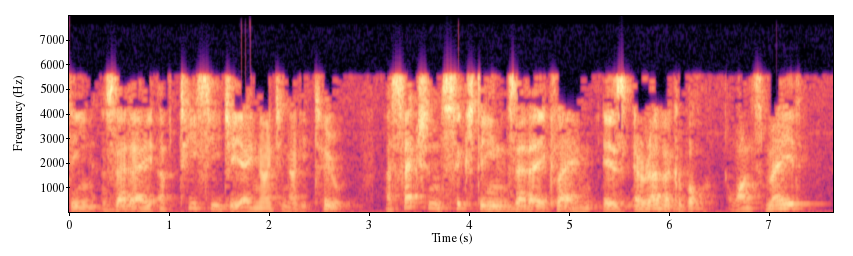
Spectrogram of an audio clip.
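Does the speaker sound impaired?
No.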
